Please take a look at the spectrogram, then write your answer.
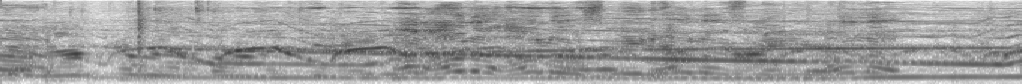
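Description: An ambulance siren wails steadily through a Georgia street scene captured on police bodycam, its rising and falling tone continuous and loud for the whole stretch, with background road noise beneath.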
